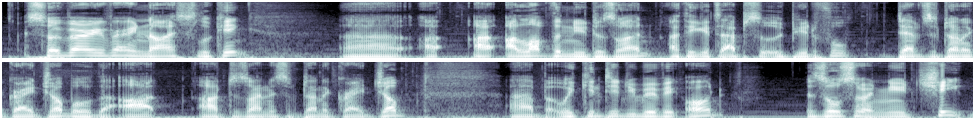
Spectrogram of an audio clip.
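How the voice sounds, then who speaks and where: Raspy Australian man with a cold. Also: on the low side. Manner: chatty, reads notes aloud with asides. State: sick and just woken up. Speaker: gaming channel host. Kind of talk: casual patch-notes commentary.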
